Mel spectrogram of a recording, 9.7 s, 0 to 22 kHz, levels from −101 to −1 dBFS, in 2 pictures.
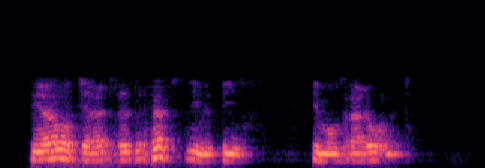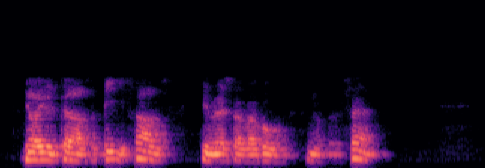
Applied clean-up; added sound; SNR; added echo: neural mask model DeepFilterNet 3.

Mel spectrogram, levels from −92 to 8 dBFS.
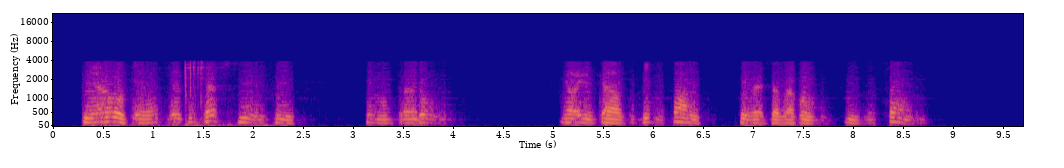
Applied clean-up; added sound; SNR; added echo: neural separator model SepFormer WHAMR!.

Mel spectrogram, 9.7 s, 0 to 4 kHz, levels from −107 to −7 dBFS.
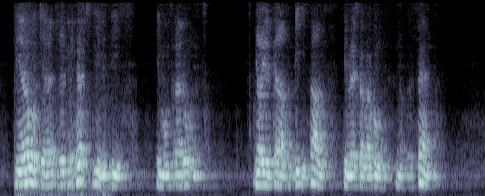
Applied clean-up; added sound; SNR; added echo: neural separator model SepFormer DNS4.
